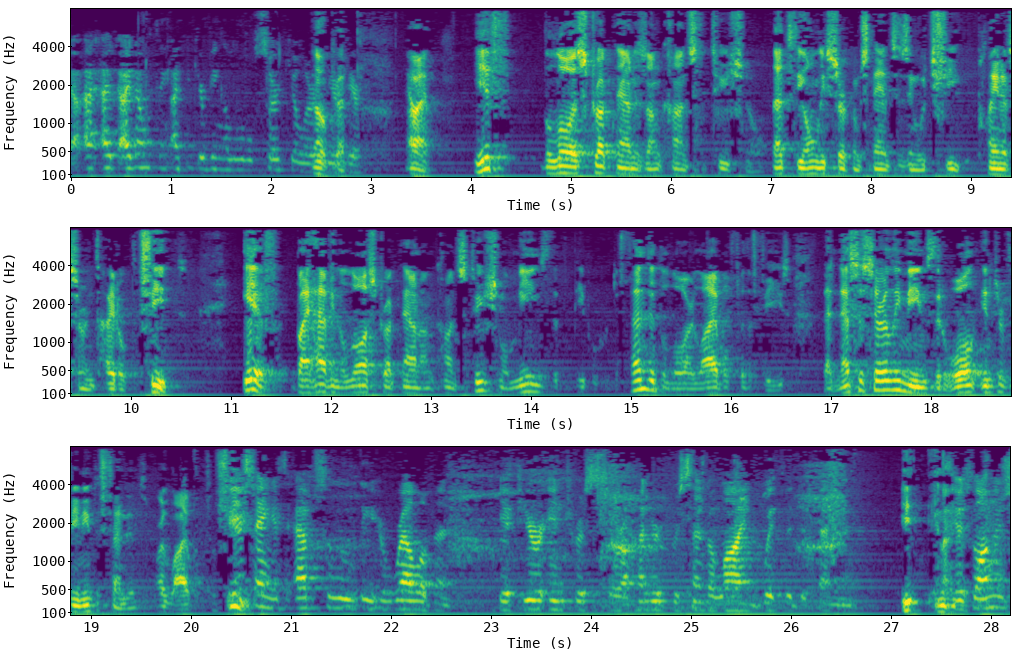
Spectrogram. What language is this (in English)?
English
